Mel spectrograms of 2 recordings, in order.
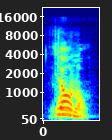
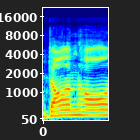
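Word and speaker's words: Domhnall: the word tonal yeah just think of that with a d oh donal oh because i used to call i was i called up dom hall i called him don hall and stuff like that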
